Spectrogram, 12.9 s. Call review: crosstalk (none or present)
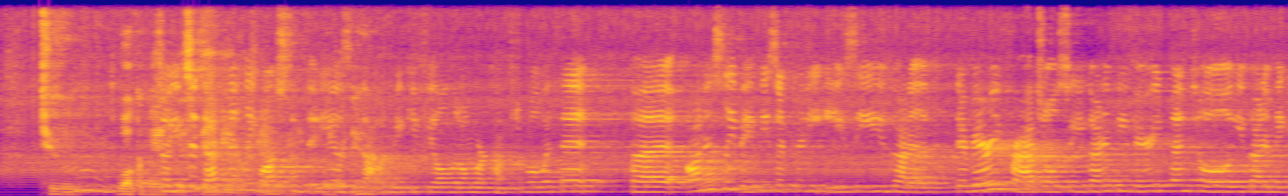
present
